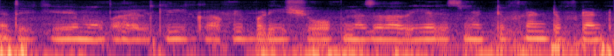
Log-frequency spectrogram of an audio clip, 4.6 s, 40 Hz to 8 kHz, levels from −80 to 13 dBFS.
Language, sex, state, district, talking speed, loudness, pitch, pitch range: Hindi, female, Chandigarh, Chandigarh, 195 wpm, -17 LUFS, 195 Hz, 190-205 Hz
